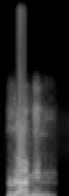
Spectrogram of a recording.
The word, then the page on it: ramin: Indian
